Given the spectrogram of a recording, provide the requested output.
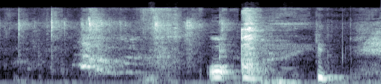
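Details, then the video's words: Pet dog, excited on hearing that papa is home, lets out a run of short high whines and yelps, four or five tonal bursts sliding up and down, with a faint background hum. "Dog excited when mom says papa is home"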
